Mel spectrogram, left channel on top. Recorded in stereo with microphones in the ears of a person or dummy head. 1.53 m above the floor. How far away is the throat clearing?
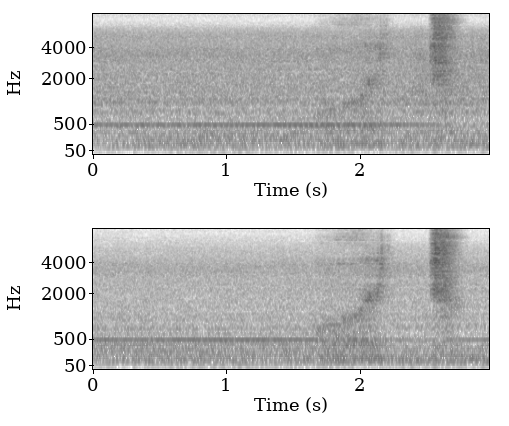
About 3 m.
